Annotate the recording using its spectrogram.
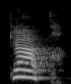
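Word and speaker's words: quatre: Só que esse U aí do meio não é pronunciado em francês. Eu preciso falar 4, 4, 4. Eu não vou falar U, tá?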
